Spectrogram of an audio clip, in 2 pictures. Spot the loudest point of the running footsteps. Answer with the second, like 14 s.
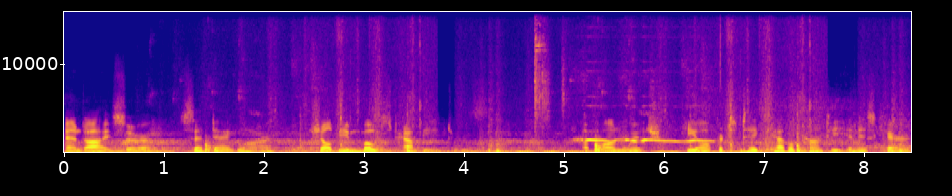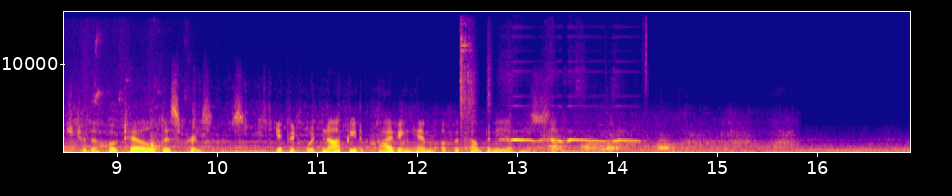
5 s.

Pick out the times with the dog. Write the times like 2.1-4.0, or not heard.
13.3-14.8.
